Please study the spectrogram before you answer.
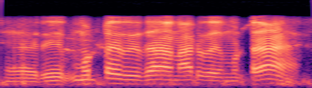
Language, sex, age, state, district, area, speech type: Tamil, male, 45-60, Tamil Nadu, Tiruvannamalai, rural, conversation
